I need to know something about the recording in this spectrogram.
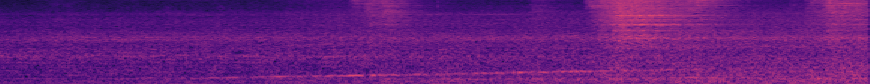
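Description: A subway train pulls away, its motor whining higher as it speeds up.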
